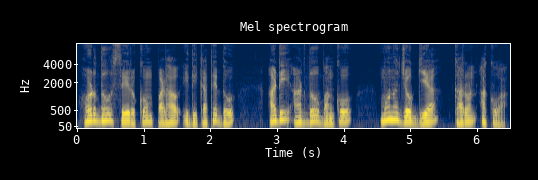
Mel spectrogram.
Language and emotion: Santali, neutral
